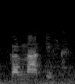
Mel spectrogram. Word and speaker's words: Carnatic: It is pronounced Carnatic. That is a better substitute. Carnatic.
